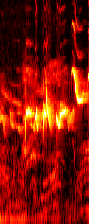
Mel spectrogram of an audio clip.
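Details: Caged Oriental magpie-robin with a short lure-song phrase: a string of bright, loud, rising and falling whistles with a faint low hum beneath.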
